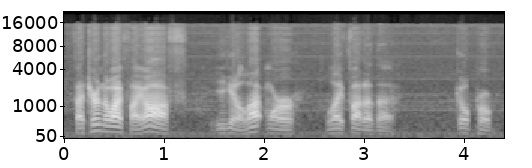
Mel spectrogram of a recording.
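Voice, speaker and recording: A man's voice: medium pitch, fairly quick, poor audio. A man giving casual, rambling ride-along commentary, thinking aloud and explaining things as he records from inside a motorcycle helmet. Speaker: motorcycle vlogger. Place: outdoors at night, riding a motorcycle. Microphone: microphone inside a motorcycle helmet. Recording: loud engine and wind road noise. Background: motorcycle engine and road rush.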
